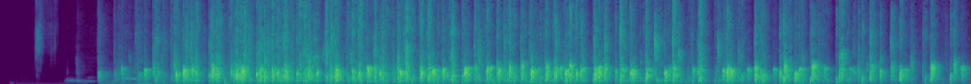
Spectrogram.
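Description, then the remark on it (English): Enthusiastic audience applause starts after a second of near silence, then builds into a dense, sustained roar of many hands clapping at steady volume until the end. “I hope you can hear that applause”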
